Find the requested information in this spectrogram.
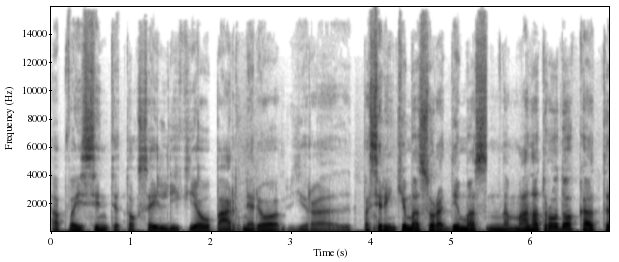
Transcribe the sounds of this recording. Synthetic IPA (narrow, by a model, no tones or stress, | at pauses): ɐpʋɐɪsʲɪnʲt̪ʲɪt̪oːksɐɪlʲiːkjɛʊpɑːrʲt̪ʲnʲɛɾʲoːiːɾɐpɐsʲɪɾʲɪŋʲkʲɪmɐssʊɾɐd̪ʲɪmɐsnɐmɐnɐt̪ɾoːd̪oːkɐt̪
